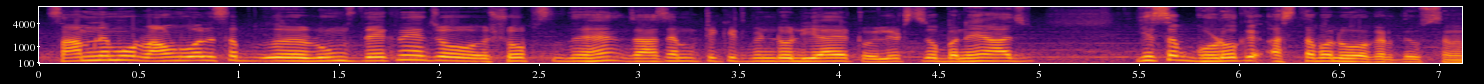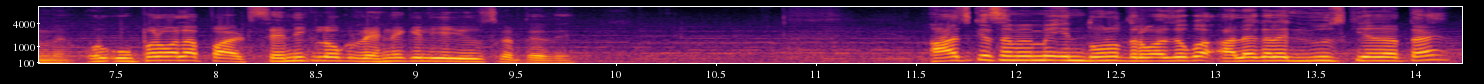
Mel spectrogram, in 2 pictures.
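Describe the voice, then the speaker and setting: A man's voice: high-pitched, brisk, darkish tone, faint music behind. A man working as a tour guide, explaining things to visitors outdoors in a chatty, lecturing way. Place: outdoors at a historic palace.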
